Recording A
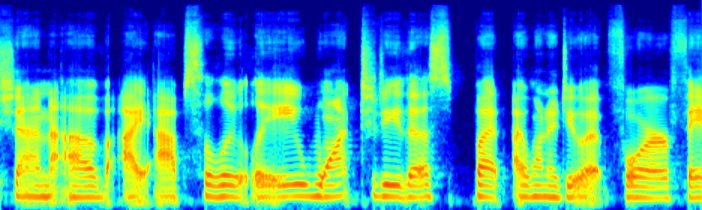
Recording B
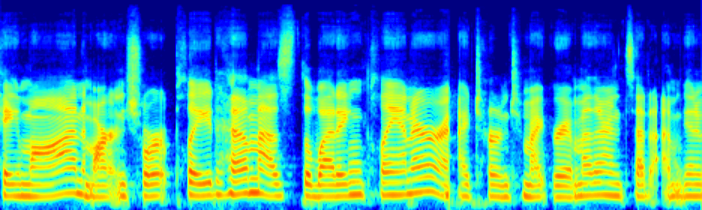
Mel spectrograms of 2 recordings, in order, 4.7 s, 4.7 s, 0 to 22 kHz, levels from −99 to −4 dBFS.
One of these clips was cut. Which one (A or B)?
B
